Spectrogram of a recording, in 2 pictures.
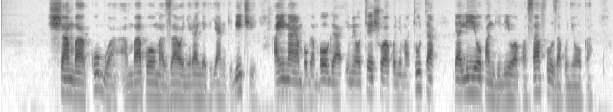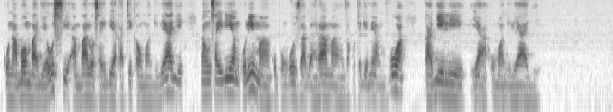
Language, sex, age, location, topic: Swahili, male, 25-35, Dar es Salaam, agriculture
